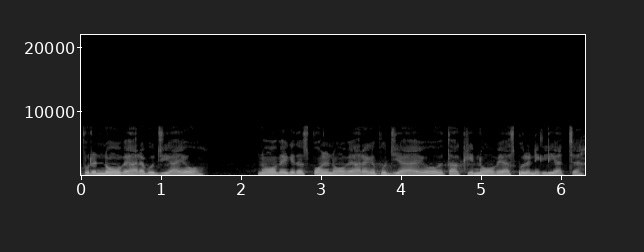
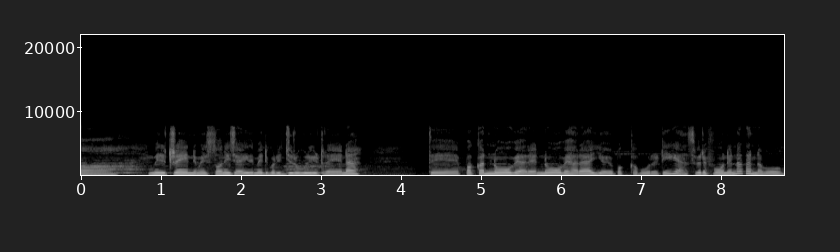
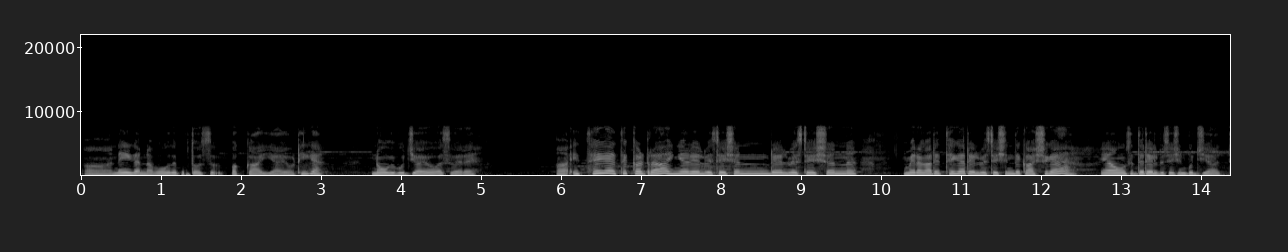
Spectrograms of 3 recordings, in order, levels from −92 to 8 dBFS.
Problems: low volume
